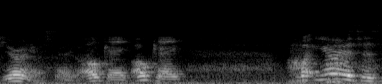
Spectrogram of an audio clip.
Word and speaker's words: Uranus: Next is Uranus, or as we used to pronounce it when I was a kid, it was Uranus. Yeah, okay, and we found out later. Oh, wait a minute. No, you're mispronouncing that. It's Uranus.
